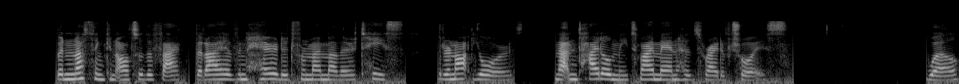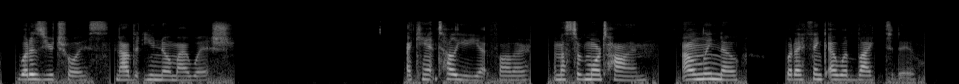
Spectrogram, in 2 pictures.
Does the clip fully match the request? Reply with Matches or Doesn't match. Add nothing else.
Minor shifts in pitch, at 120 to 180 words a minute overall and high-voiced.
Doesn't match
